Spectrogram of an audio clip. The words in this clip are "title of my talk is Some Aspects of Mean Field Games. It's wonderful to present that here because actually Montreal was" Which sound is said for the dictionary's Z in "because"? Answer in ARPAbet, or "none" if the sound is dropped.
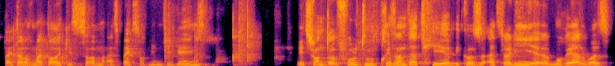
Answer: Z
